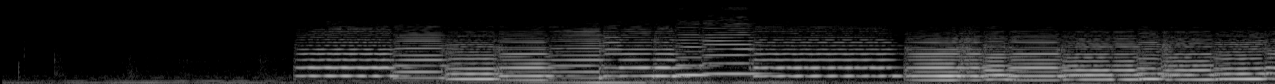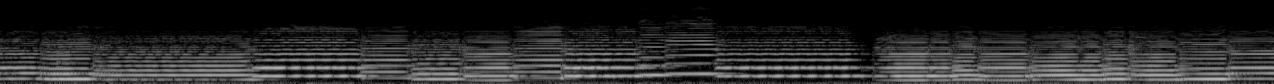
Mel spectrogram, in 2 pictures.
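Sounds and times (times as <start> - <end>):
viola minuet: 2.9 - 25.4.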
